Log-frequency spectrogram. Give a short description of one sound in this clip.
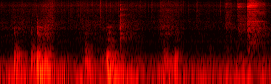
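A metal spatula scrapes against a hot pan.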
